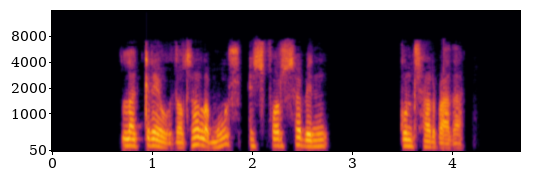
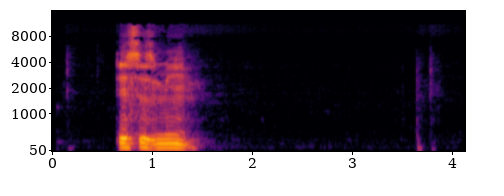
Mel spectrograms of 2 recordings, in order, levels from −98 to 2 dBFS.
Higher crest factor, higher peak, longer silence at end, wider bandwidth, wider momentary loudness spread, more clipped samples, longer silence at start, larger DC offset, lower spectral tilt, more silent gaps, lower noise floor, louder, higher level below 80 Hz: about the same, 20 dB vs 20 dB; first, 0 dBFS vs -6 dBFS; second, 0.6 s vs 2.7 s; second, 7.6 kHz vs 11.5 kHz; about the same, 7 LU vs 8 LU; neither; about the same, 0.7 s vs 0.65 s; neither; about the same, -5 dB/octave vs -5 dB/octave; first, 1.90-1.95 s, 2.79-3.47 s vs none; first, under -90 dBFS vs -82 dBFS; first, -18 LUFS vs -21 LUFS; first, -58 dBFS vs -64 dBFS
